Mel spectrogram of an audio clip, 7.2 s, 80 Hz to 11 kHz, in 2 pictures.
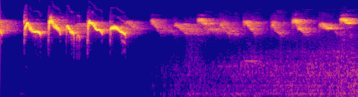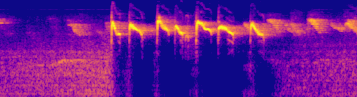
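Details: Oriental white-eye kept in a cage, recorded 27 October 2022 during a song-boosting supplement test, pouring out rapid high twittering phrases of falling slurred notes, softening midway before a strong, dense renewed outburst.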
